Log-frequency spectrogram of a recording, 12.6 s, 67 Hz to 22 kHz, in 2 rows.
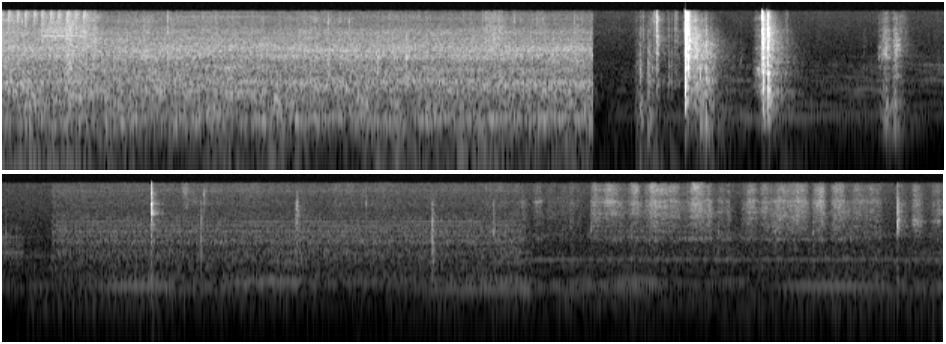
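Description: A steady, dense backdrop cuts off about four seconds in, followed by a few sharp cracks as a freshly printed plastic owl bowl is popped off the 3D printer's textured build plate. After that come faint, scattered small clicks of the plastic print and its tree supports being handled.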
